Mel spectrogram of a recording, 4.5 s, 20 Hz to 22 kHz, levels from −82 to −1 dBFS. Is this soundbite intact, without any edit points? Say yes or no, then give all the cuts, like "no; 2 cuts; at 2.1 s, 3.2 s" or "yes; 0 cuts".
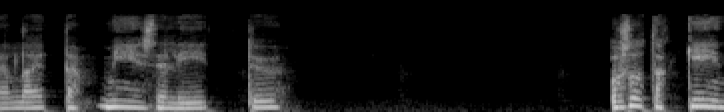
yes; 0 cuts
